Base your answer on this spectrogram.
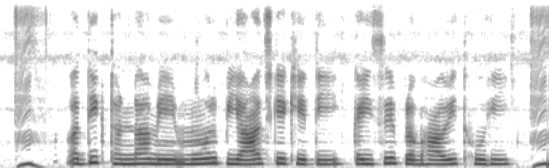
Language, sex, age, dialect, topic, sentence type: Chhattisgarhi, female, 25-30, Northern/Bhandar, agriculture, question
